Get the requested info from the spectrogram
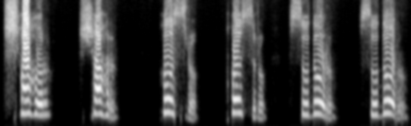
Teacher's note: যেই রটাকে আমরা ওয়াকফ করব, এই রকে পড় বা মোটা করে পড়তে হবে।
